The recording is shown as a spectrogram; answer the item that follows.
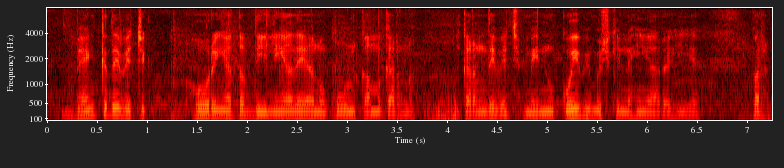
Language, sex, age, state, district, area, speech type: Punjabi, male, 18-30, Punjab, Bathinda, urban, spontaneous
